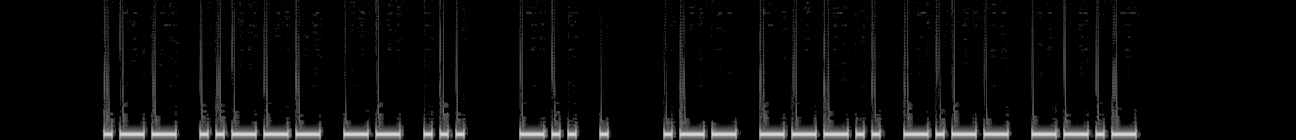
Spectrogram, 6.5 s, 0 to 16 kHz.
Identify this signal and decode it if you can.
Morse code, heard as a keyed tone, about 32 wpm, 700 Hz. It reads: W2MS DE W8YQ
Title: USA Callsign DE Callsign - 4 Characters - 30wpm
